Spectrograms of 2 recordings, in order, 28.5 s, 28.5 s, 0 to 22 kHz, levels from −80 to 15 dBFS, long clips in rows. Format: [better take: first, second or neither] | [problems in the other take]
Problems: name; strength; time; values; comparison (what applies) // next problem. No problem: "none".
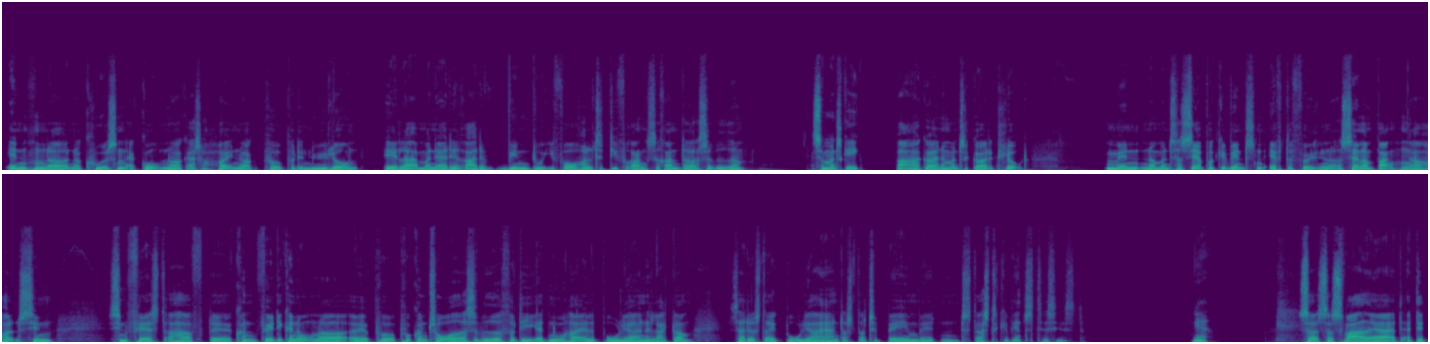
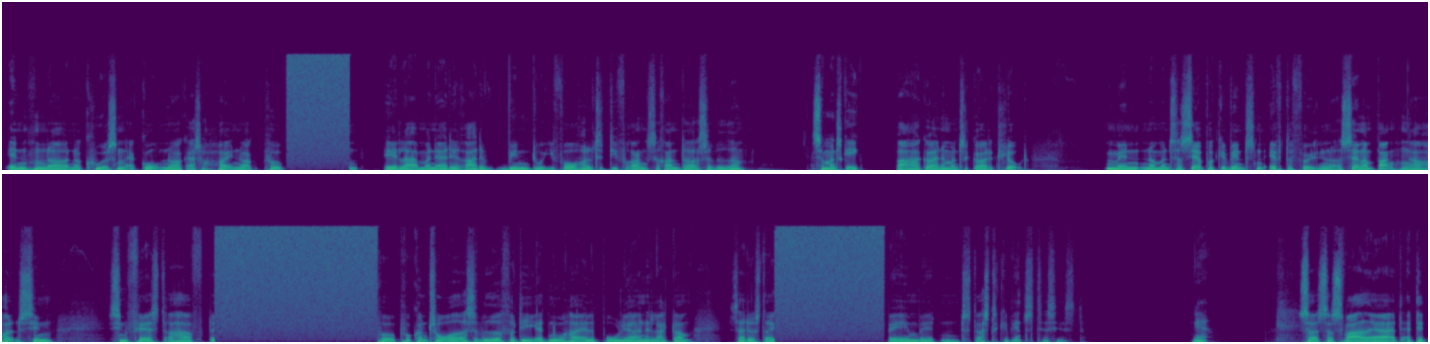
first | audio cutting out; filled with static; at 3 s for 0.5 s, at 16 s for 1.5 s and at 22 s for 1 s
